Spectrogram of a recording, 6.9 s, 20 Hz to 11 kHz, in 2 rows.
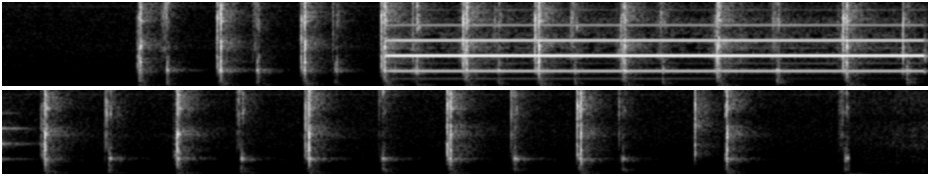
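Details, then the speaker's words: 2004 Honda CR-V with shift flaring and hesitation between shifts: new shift solenoid bench-tested on a 12 V jump box gives crisp, distinct clicks about three a second, then a steady tone; working normally, transmission itself possibly at fault. "i mean that's a pretty distinct thump they're definitely working"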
